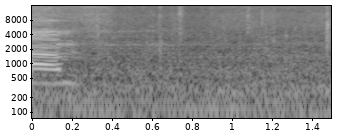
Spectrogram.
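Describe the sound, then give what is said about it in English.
Steady, loud low-pitched rumble of a car interior while driving away from a movie theater, constant road and engine drone filling the whole moment, with a brief voice fragment at the very start. “Oh, by the way, this podcast is always going to be in the car while we get out of the fucking theater.”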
